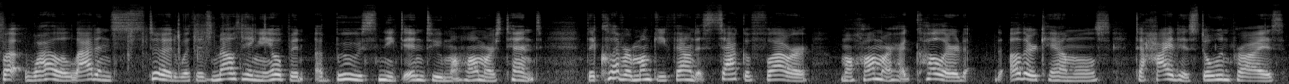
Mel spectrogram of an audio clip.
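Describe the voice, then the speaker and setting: A woman reading a children's picture book aloud at story time. Her gentle read-aloud has the odd stumble and restart. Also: mid-range voice, a little slow. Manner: gentle, with small slips and restarts.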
